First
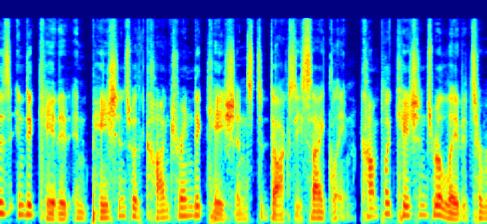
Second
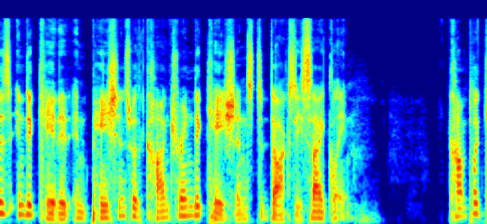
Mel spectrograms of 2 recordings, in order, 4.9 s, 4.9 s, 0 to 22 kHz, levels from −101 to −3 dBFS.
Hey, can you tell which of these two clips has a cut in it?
first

